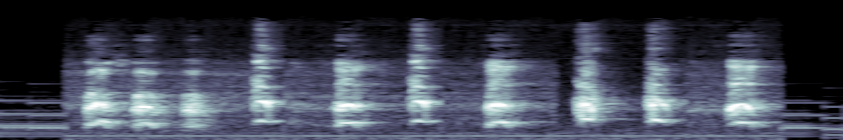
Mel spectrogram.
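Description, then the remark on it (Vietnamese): At night, a dog barks about ten times in a steady, even rhythm, sharp, starting far outside and coming closer, over a faint low hum, with no one talking. “Bỗng có tiếng chó sủa vang lên từ ngoài xa, càng lúc càng đến gần.”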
